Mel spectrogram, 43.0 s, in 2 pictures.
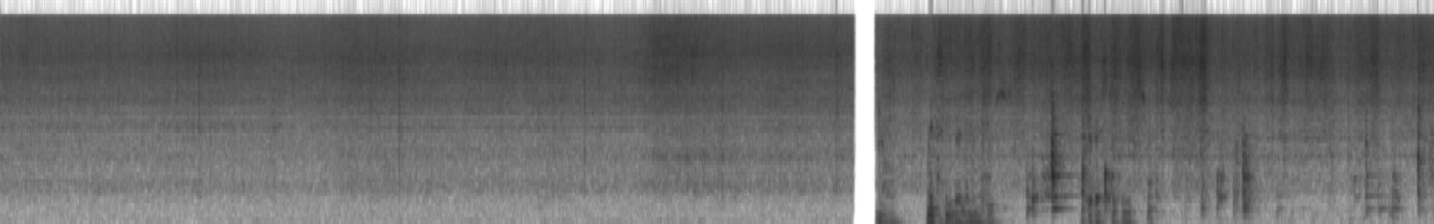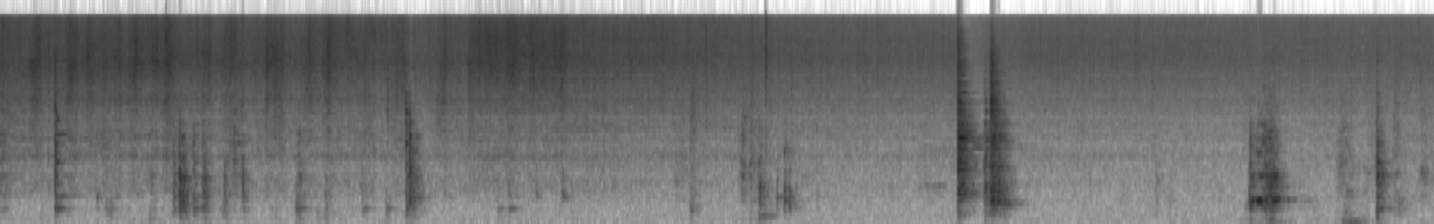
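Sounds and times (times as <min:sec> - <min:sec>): onions sizzling in hot oil: 0:00.0 - 0:43.0
spoon scraping pan: 0:14.6 - 0:30.1.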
